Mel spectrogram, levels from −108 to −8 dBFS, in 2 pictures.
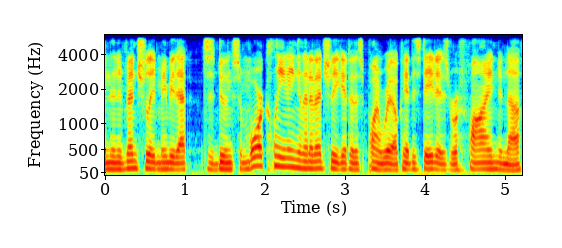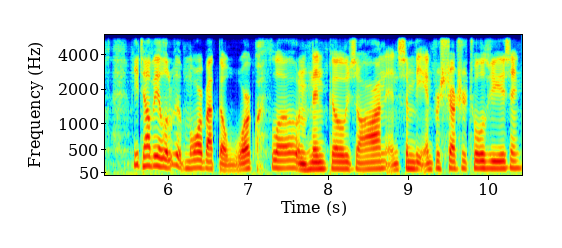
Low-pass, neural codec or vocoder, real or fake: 5.4 kHz; autoencoder, 22.05 kHz, a latent of 192 numbers a frame, VITS, trained on many speakers; fake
